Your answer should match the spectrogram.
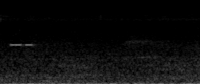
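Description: Near silence: room tone, with one short, faint high beep just after the start.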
